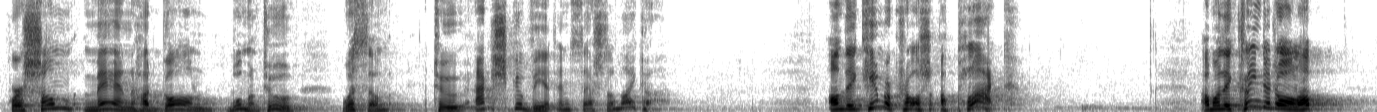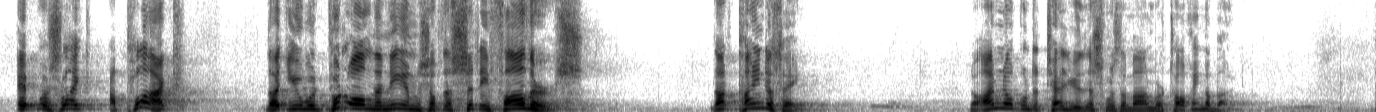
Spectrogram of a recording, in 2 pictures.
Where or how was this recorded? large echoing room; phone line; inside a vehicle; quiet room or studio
large echoing room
